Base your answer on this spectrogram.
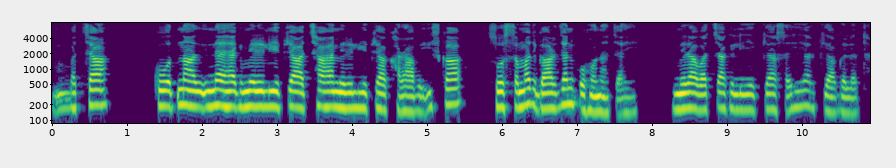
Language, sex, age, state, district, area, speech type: Urdu, female, 60+, Bihar, Khagaria, rural, spontaneous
